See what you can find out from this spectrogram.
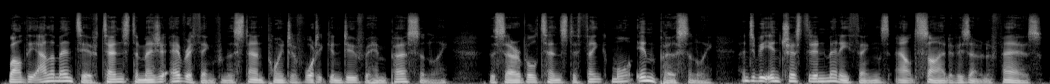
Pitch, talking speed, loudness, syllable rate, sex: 105 Hz, 210 wpm, -20 LUFS, 6.7 syllables/s, male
